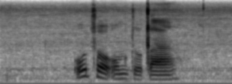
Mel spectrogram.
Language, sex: Xhosa, male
